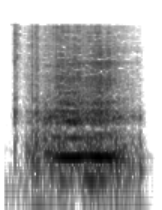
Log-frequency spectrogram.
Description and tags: pulling a kitchen chair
